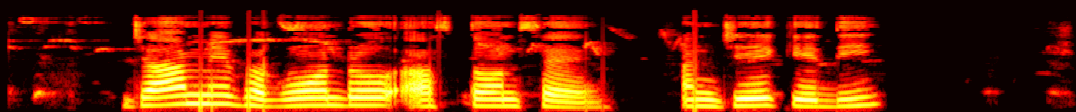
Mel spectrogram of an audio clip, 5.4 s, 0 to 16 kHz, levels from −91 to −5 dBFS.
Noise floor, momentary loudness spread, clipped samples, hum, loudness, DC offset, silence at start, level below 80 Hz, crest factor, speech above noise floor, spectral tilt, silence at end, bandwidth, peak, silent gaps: -64 dBFS; 11 LU; under 0.1%; none; -15 LUFS; under 0.1%; 0.15 s; -58 dBFS; 16 dB; 49 dB; -4 dB/octave; 1 s; 9.4 kHz; 0 dBFS; 3.24-3.28 s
